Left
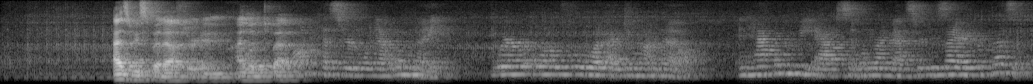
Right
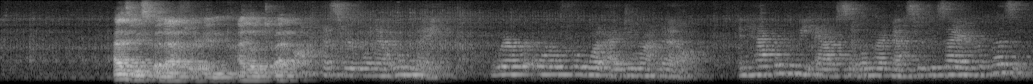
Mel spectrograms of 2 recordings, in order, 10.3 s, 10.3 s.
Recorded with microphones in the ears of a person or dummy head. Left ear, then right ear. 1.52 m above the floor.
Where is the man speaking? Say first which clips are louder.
Left 5 dB; 55° left (ahead or behind), 0.6 m.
